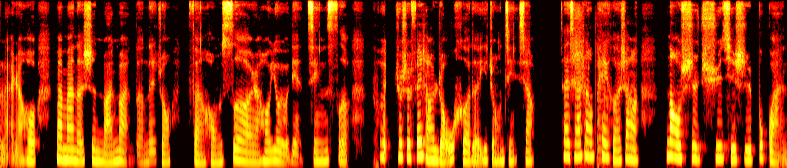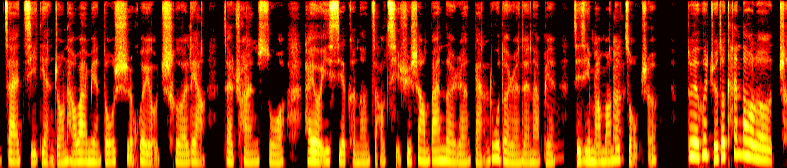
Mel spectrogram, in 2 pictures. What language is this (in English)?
Chinese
